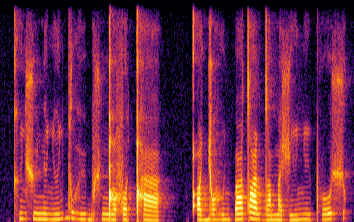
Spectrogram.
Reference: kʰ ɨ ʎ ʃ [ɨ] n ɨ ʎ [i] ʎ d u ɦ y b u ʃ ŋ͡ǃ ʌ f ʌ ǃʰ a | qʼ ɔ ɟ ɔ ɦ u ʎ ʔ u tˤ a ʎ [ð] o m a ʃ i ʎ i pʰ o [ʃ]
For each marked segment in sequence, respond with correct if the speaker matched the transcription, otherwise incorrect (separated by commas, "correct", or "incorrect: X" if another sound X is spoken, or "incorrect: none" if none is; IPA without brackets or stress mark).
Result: incorrect: y, incorrect: ɨ, incorrect: dˤ, correct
